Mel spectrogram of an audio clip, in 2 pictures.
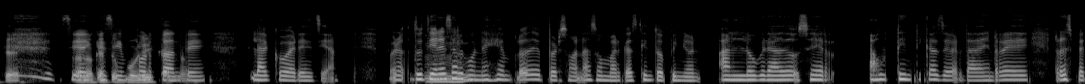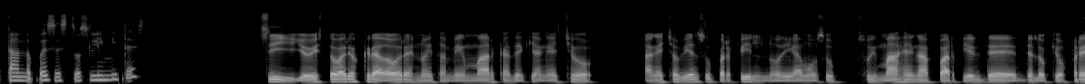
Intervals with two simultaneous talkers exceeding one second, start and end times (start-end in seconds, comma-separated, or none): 0.7-2.0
